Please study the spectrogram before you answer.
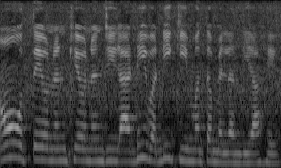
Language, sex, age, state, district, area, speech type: Sindhi, female, 30-45, Maharashtra, Thane, urban, spontaneous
